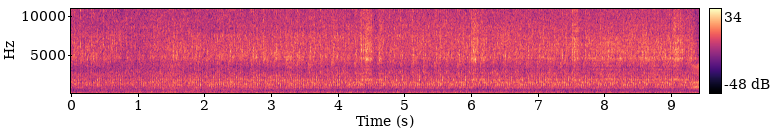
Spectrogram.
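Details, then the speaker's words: Dodge diesel truck bought cheaply, out of coolant, possible head gasket concern: steady even low rumble at idle with no knocks or misses; sounds pretty good. Normal idle. "see now that sounds pretty good though not bad from surprise"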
